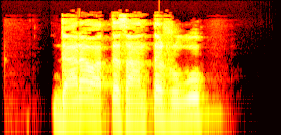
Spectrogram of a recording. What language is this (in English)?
Matsés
